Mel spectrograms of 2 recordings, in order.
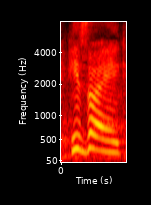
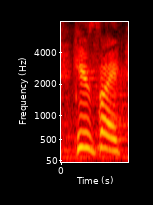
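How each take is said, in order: Both takes have the same delivery.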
